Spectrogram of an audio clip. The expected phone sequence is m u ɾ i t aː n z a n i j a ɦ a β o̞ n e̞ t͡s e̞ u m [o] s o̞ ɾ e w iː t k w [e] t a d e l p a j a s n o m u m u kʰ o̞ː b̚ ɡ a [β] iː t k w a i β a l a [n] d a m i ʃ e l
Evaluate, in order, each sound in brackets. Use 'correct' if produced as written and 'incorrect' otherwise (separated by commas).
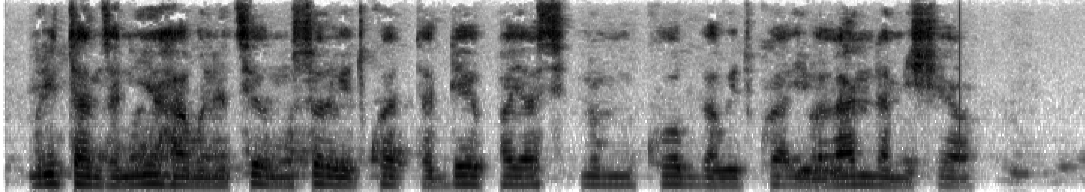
incorrect, incorrect, incorrect, correct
